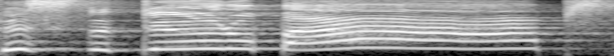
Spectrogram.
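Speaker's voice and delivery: very high, very loud, shrill, thrilled cry. Retelling finding an old DVD in the shed: retelling own super excited exclamation. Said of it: "I was super excited".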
